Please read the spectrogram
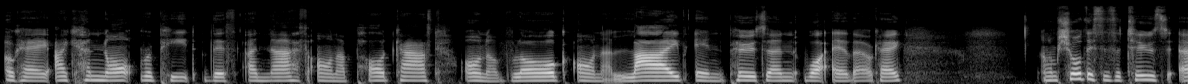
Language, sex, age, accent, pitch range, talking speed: English, female, 20-39, British, 180-240 Hz, 125 wpm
